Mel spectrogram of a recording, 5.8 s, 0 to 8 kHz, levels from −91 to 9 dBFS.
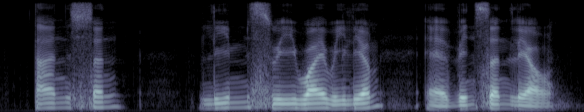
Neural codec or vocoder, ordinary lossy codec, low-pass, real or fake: none; Opus, 64 kbps; 7.2 kHz; real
